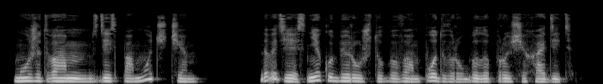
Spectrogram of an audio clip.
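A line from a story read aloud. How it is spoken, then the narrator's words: Even voice. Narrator (Russian): ровным голосом прерывает паузу Слава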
